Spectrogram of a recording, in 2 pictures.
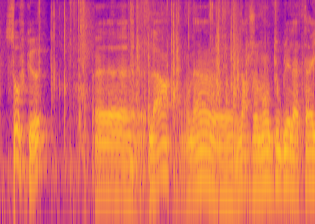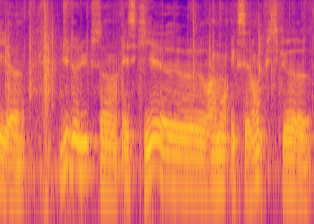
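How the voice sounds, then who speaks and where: Deep-voiced man with a halting delivery. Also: noisy background. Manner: hesitant, many filler words. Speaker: toy reviewer. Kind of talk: casual toy review.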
